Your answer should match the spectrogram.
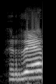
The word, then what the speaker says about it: र: भाई जब आप रे का उच्चारण करते हैं तो हमारी जीभ में एक वाइब्रेशन होता है, हमारी जीभ जो है वो कांपती है।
